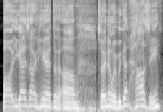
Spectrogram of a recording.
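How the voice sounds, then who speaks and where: A man hosting a casual music show, excitable and quick to laugh. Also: a little high. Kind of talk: casual chat.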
